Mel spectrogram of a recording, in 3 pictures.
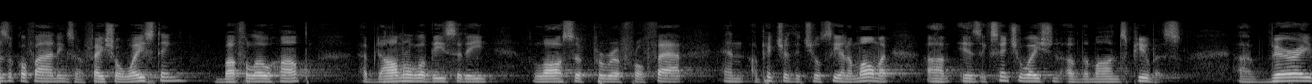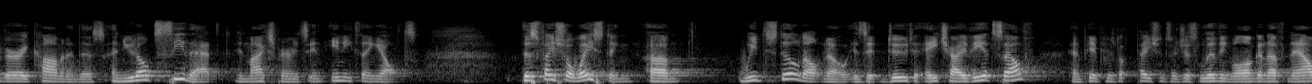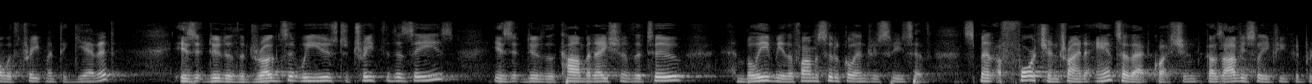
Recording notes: Audio podcast from the 8th Annual SDPA Dermatology Symposium in San Francisco.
